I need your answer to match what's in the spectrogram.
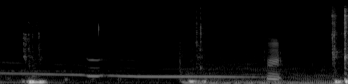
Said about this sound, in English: You hear a faint howl, and howls.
